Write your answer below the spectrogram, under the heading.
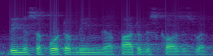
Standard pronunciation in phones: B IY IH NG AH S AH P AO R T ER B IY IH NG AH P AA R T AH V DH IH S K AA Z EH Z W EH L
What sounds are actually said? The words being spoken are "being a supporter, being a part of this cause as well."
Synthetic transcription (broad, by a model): B IY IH NG AH S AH P AO R T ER B IY IH NG P AA R T AH V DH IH S K AA Z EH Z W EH L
